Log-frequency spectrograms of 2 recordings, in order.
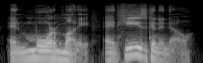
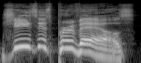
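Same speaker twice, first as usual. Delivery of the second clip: higher, louder, slow and grand; triumphant proclamation; 11 semitones higher, 4 dB louder, much slower than usual. Real, not acted. Streamer celebrating his winning trade, triumphant. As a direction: proclaim victory, drawn out.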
